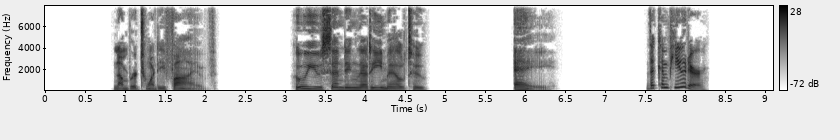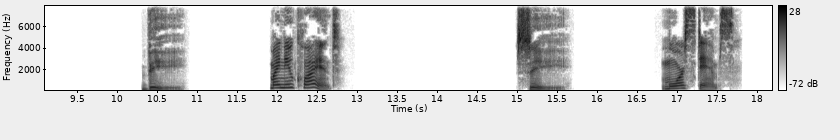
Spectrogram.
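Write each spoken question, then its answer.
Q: Who are you sending that email to?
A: B: My new client.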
